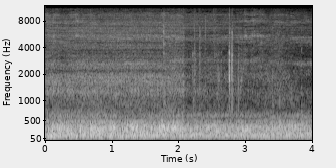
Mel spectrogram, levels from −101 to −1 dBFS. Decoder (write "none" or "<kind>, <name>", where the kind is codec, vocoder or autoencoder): none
